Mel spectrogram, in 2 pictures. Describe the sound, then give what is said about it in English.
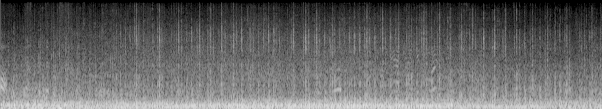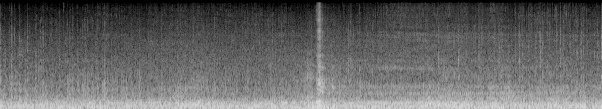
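Motorbike engines give a steady, continuous drone with a strong low rumble, holding an even loudness throughout, with a brief sharp click late on. “Audio recordings of the bikes.”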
